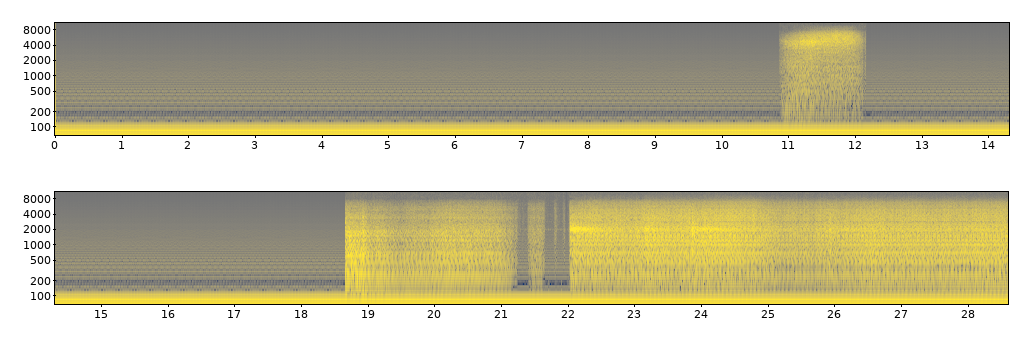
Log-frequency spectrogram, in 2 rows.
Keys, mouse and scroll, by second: 27.3 click.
